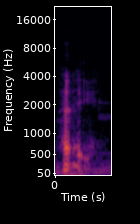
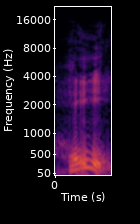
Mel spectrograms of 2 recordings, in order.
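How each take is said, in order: First: The greeting sounds relaxed and confident. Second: The greeting sounds tense and nervous.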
